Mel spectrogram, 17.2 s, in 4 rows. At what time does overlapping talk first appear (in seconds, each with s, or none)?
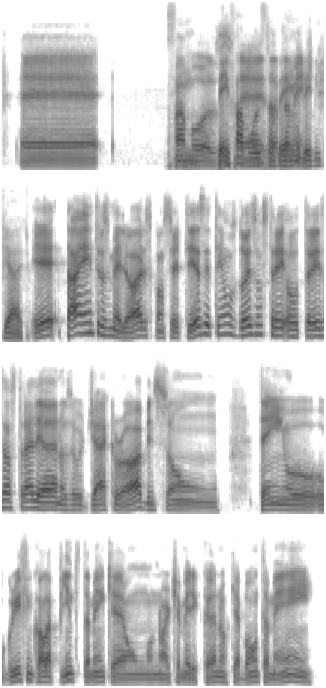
2.3 s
